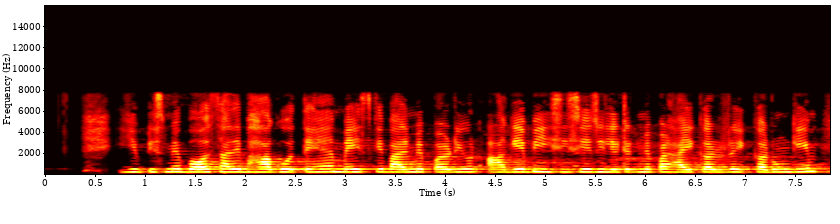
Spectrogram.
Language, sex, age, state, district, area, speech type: Hindi, female, 18-30, Uttar Pradesh, Varanasi, urban, spontaneous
